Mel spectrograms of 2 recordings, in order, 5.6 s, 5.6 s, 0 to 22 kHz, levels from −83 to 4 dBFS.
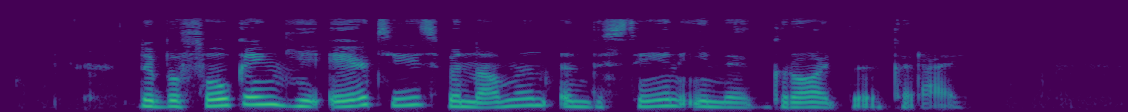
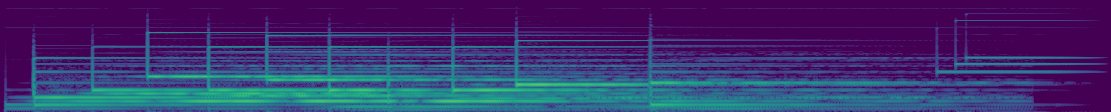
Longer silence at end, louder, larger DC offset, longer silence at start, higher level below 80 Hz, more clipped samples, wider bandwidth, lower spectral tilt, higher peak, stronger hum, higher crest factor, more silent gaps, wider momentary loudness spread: first, 0.85 s vs 0.15 s; second, -31 LUFS vs -25 LUFS; neither; first, 0.7 s vs 0 s; second, -84 dBFS vs -66 dBFS; neither; second, 11.5 kHz vs 16.5 kHz; first, -5.5 dB/octave vs -3.5 dB/octave; second, -14 dBFS vs -10 dBFS; neither; about the same, 18 dB vs 16 dB; neither; about the same, 15 LU vs 17 LU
